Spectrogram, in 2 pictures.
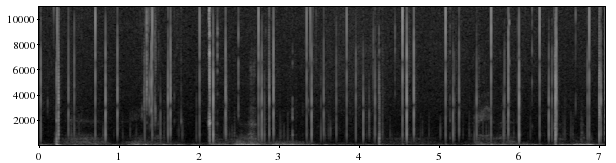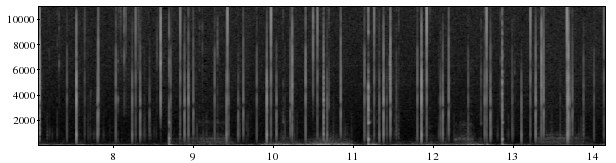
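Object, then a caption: Smartphone with glass screen in silicone case. Long acrylic nails tap the black glass screen and yellow silicone case of a hand-sized smartphone. Quick, crisp clicks sound out in dense, uneven bursts, each dying away almost at once. Soft, low, rumbling swells rise and fall beneath them.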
